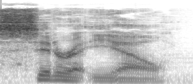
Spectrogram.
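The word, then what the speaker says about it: Sideræl: Cedar ale pronounced as citra eel refers to the genuine time of the cosmos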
